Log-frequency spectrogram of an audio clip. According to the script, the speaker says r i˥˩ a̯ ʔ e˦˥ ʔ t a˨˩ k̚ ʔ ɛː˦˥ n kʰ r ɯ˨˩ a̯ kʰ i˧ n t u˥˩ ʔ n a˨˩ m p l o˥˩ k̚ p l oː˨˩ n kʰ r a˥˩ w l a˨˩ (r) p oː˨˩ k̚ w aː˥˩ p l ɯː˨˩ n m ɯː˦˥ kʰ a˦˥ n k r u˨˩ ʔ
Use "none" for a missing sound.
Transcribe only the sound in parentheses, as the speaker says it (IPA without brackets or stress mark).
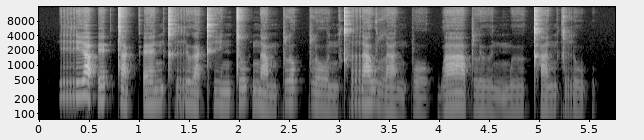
n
